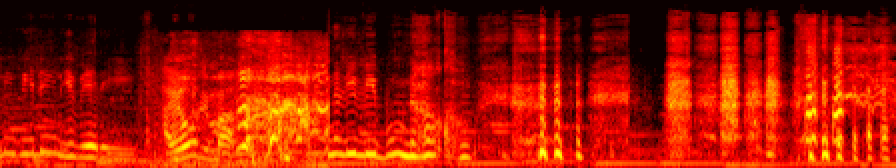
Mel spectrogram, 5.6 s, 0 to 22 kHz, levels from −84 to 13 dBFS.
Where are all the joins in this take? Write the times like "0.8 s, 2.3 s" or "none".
1.9 s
